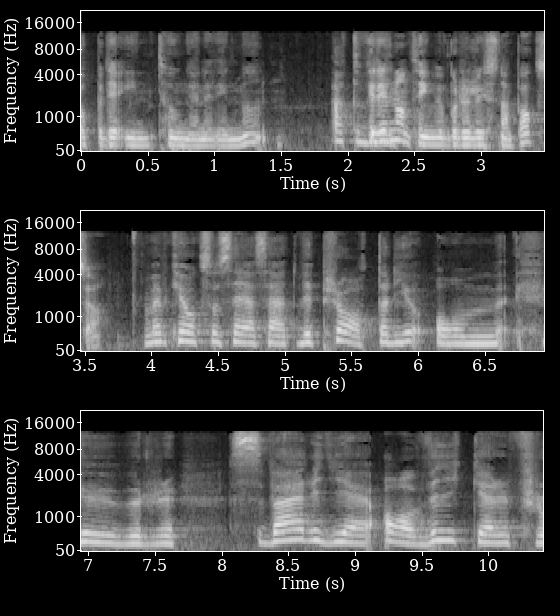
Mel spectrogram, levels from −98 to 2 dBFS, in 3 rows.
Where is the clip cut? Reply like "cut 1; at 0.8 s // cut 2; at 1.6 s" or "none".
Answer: cut 1; at 1.9 s // cut 2; at 3.9 s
